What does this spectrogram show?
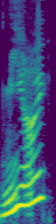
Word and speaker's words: ME:I: Okay, let's move on to our final one, which is MII. That's how you say it, right? It's MII.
